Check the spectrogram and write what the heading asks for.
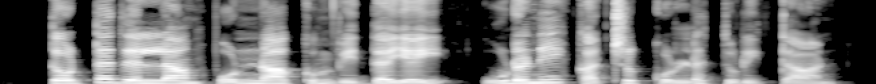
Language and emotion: Tamil, neutral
